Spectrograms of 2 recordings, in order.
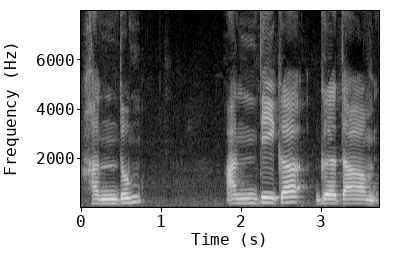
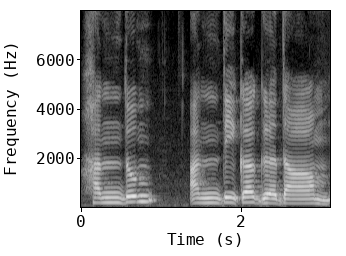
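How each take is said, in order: Both takes have the same delivery.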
